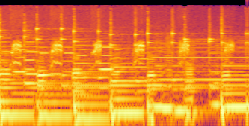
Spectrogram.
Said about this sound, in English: And then she started quacking up the streets and down.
